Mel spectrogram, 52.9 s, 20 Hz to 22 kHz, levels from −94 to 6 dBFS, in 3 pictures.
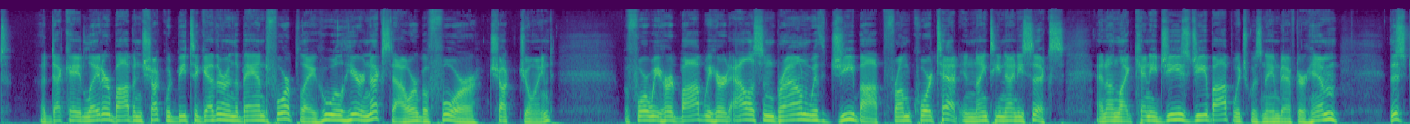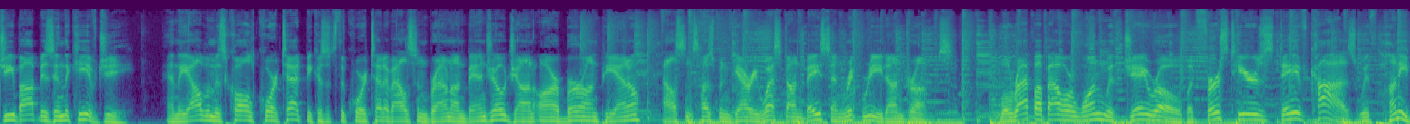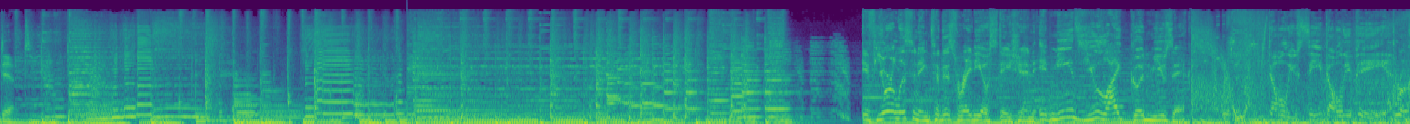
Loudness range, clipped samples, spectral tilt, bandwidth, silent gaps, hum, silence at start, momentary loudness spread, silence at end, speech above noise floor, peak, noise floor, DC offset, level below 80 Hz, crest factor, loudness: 3 LU; under 0.1%; -5.5 dB/octave; 16 kHz; none; none; 0 s; 6 LU; 0 s; 27 dB; -2 dBFS; -42 dBFS; under 0.1%; -22 dBFS; 12 dB; -16 LUFS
